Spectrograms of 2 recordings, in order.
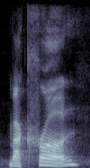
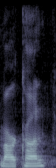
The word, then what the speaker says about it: Macron: macron sorry I forget mispronouncing his name it's macron not mark on micron mr.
